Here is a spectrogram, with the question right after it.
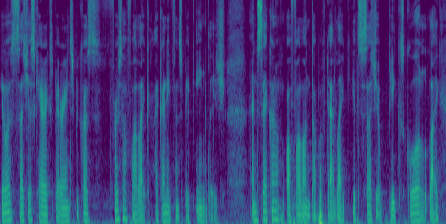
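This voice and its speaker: A man's voice: fairly low pitch, creaky. A teenage male podcast host from Indonesia, talking casually and rambling with many fillers and repeated words. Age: teens.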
